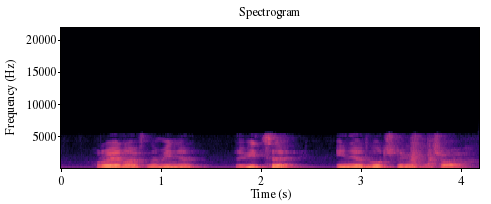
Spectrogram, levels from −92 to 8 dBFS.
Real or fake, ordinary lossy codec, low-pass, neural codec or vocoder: real; none; 5.4 kHz; none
